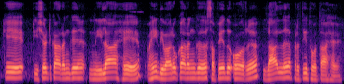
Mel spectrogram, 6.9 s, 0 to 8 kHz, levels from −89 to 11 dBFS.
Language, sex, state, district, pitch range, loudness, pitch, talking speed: Hindi, male, Uttar Pradesh, Muzaffarnagar, 130-150 Hz, -16 LUFS, 145 Hz, 140 wpm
